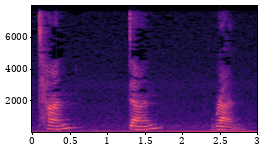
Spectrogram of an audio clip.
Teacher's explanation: with t and D you have contact between the tip of your tongue and that hard bump behind your Upper Front Teeth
